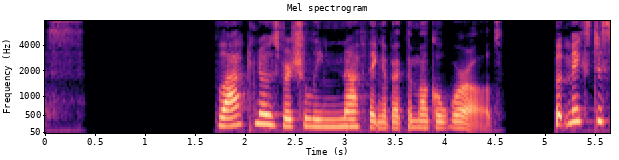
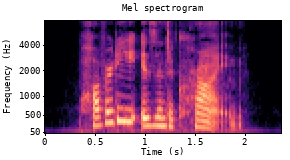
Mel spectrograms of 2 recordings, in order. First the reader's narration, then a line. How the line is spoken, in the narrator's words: Harry said, probably more sharply than he needed to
